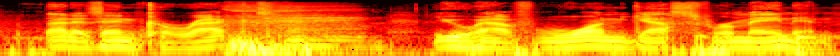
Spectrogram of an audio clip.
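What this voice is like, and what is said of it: Robotic announcer voice. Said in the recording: “That was my robot announcer voice.”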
